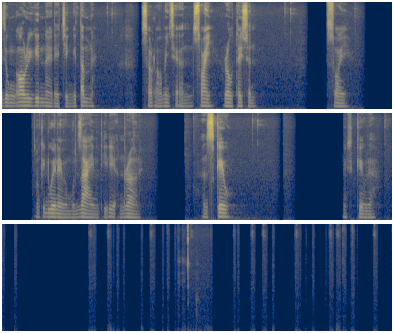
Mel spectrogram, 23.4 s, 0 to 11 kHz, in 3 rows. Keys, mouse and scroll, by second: 1.5 click, 2.1 click, 5.6 click, 7.1 click, 8.0 middle click, 8.0 scroll up 2, 8.3-8.8 scroll down 1, 8.8 click, 9.0 scroll down 1, 9.3-10.1 middle drag, 10.3 r, 11.5 Escape, 12.8 click, 13.4-14.0 middle drag, 15.4 click, 15.8 Escape, 15.8-17.2 middle drag, 15.8 s, 17.4 middle click, 17.6 click, 17.7 scroll up 2, 17.8 middle click, 18.5 click, 18.6 scroll down 2, 18.8 r, 19.0 Escape, 19.3 click, 19.7 click, 20.2 middle click, 20.6-21.2 scroll up 3, 20.7 click, 20.9 middle click, 21.4 click, 21.5 scroll down 2, 21.6 scroll up 1, 21.7 middle click, 22.1 click, 22.5 Escape, 22.5 r, 23.0 click, 23.3 click.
